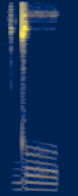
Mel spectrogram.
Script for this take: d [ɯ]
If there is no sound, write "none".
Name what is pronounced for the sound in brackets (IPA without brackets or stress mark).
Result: u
